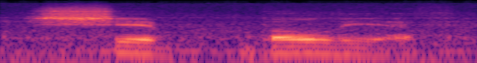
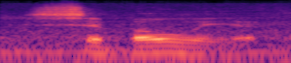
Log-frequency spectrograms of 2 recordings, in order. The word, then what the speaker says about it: Shibboleth: If he said no, then they said to him, "Now say Shibboleth," and he said Sibboleth, for he could not manage to pronounce it correctly.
